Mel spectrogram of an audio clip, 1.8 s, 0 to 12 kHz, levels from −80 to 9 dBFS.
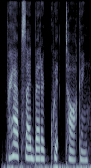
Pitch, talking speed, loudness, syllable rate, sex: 195 Hz, 165 wpm, -16 LUFS, 5.6 syllables/s, female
